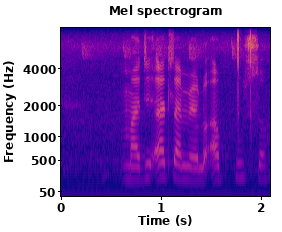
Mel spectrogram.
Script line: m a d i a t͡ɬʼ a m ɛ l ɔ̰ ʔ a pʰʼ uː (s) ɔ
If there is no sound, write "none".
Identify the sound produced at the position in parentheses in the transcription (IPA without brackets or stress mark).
s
